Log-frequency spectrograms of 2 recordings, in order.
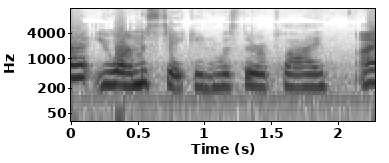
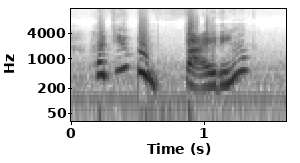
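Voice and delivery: startled, scandalized, shocked outcry; 3 semitones higher than usual. Reading a story aloud, Dorothy cries out to Bellina the chicken: shocked cry. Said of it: "cried Dorothy in a shocked voice".

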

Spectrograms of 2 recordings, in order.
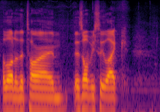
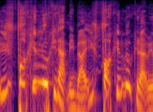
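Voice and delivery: put-on very high, loud, shrill aggressive voice; 13 semitones higher, 5 dB louder than usual. Retelling a fan confronting the speaker after a game: imitating an aggressive drunk bloke. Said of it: "gets real aggressive and starts squaring up".

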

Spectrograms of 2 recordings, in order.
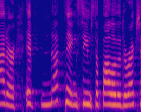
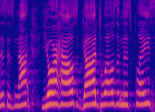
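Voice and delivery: ordinary talk

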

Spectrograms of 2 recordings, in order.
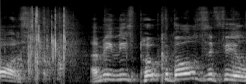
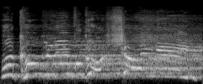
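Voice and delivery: fake excited, super-happy cry, very high pitched; 13 semitones higher than usual. Showing how to act super happy while unboxing Pokemon cards, fake super happy. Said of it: "And just act super happy".

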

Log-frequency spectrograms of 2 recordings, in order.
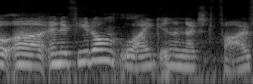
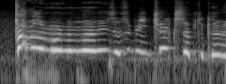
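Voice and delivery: put-on Irish accent, higher and louder; 16 dB louder than usual. Opening a gameplay video with a bad Jacksepticeye impression. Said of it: "I sound absolutely nothing like Jacksepticeye".

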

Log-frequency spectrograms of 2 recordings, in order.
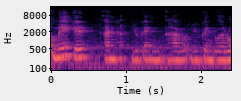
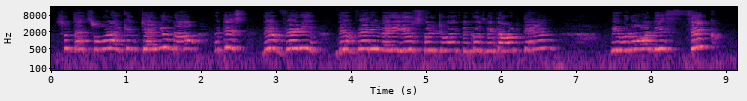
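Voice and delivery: very high little puppet helper voice; 13 semitones higher, 4 dB louder than usual. A puppet is used to explain things, speaking in puppet voice. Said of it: "A puppet is used to explain".

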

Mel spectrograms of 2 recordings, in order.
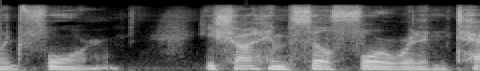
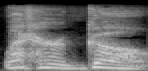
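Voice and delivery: high, forceful, insistent, demanding voice; 8 semitones higher than usual. A man confronts the captor holding a woman: demanding. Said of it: "Sam demanded".

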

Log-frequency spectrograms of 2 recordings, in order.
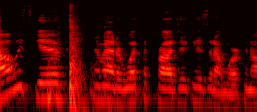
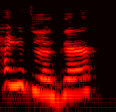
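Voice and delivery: high, chatty salon stylist way of talking; 8 semitones higher, 4 dB louder than usual. Retelling a salon visit, imitating the stylist's way of talking. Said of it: "That's how she was talking".

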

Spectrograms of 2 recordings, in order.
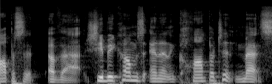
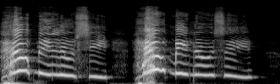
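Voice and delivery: very high, loud, crying, sobbing scream. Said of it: "she starts screaming".

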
